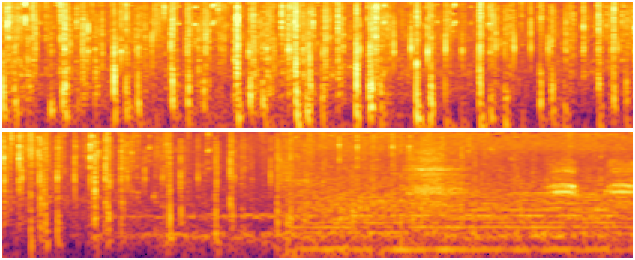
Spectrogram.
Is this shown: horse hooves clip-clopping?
yes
